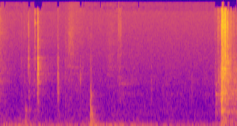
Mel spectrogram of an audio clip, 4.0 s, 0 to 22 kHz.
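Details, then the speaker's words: Garrard M50 turntable under repair for no auto function: platter spins, record drops with a few dull clunks, then the auto cycle immediately stops instead of completing. "all right so platter spinning dropped the record immediately stopped"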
